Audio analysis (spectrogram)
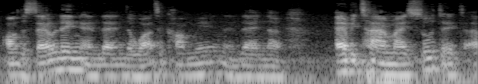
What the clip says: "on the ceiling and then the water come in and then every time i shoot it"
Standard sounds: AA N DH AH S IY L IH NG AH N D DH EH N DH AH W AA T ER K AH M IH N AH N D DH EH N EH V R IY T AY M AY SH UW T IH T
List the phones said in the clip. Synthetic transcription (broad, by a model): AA N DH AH S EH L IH NG AH N D EH N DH AH W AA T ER K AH M IH N AH N D EH N EH V R IY T AY M AY S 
